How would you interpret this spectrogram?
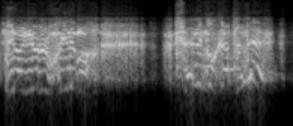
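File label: Korean tank damaged mood high; speech; War Thunder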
